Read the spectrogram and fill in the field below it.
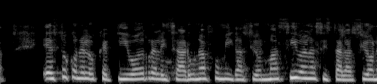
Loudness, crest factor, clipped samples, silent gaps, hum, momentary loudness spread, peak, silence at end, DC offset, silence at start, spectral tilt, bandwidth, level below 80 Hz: -22 LUFS; 12 dB; under 0.1%; none; none; 5 LU; -8 dBFS; 0 s; under 0.1%; 0 s; -7 dB/octave; 7.6 kHz; -72 dBFS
